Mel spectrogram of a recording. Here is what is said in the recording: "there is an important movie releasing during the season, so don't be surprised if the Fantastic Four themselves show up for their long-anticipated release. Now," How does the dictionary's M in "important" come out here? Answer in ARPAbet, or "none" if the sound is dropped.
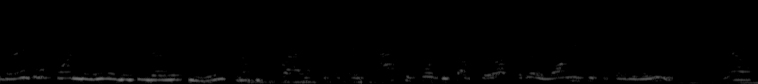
none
